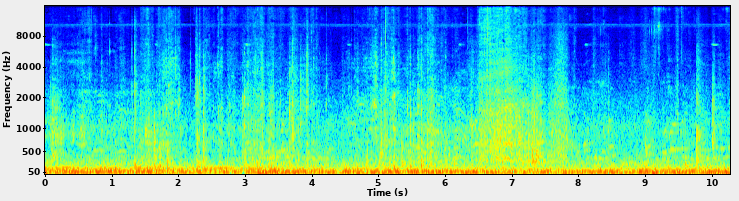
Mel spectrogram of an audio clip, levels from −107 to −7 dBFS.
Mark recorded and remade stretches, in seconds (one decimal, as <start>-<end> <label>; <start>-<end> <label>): 0.0-1.3 recorded; 1.3-4.3 remade; 4.3-7.5 recorded; 7.5-8.4 remade; 8.4-10.3 recorded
